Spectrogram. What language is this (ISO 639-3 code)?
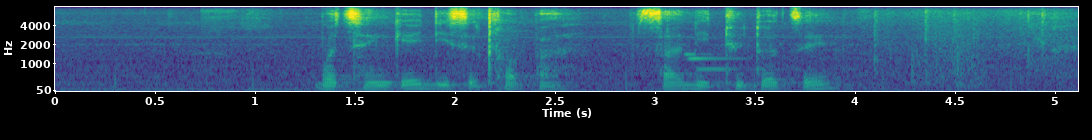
tsn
